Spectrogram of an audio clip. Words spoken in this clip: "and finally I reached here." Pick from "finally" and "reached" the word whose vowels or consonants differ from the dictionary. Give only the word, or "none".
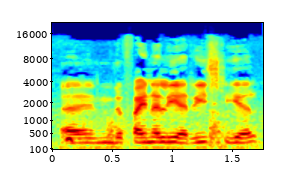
reached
